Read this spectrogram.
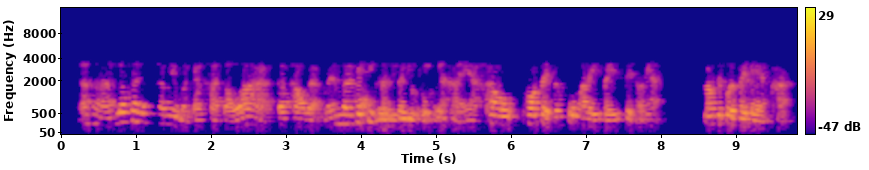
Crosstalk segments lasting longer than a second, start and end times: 3.6-5.7

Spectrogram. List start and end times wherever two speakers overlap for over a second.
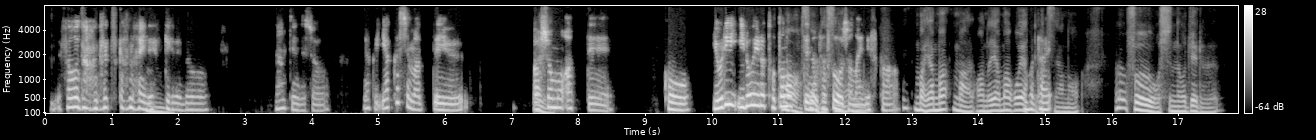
11.0-12.4

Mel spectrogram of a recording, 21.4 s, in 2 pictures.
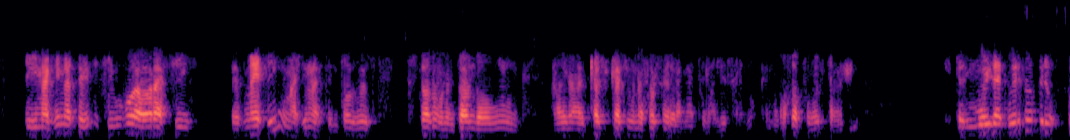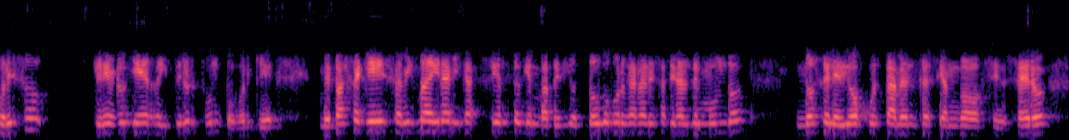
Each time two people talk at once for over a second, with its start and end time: none

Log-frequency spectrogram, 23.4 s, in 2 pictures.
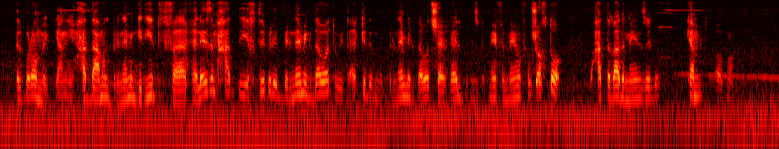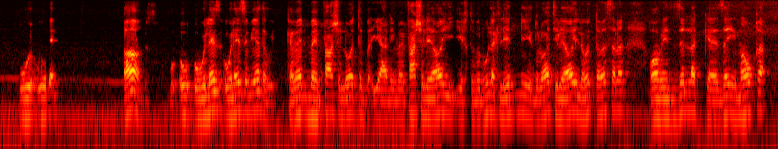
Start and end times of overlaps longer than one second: none

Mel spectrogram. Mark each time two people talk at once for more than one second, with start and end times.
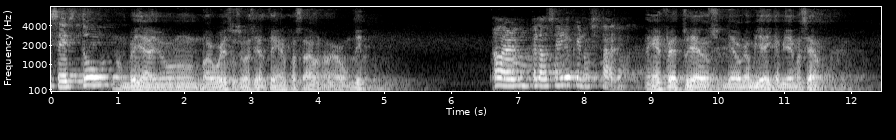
none

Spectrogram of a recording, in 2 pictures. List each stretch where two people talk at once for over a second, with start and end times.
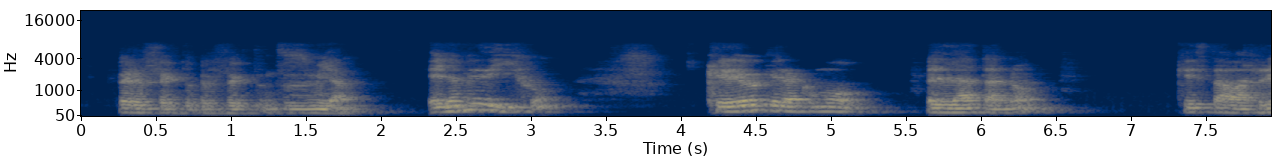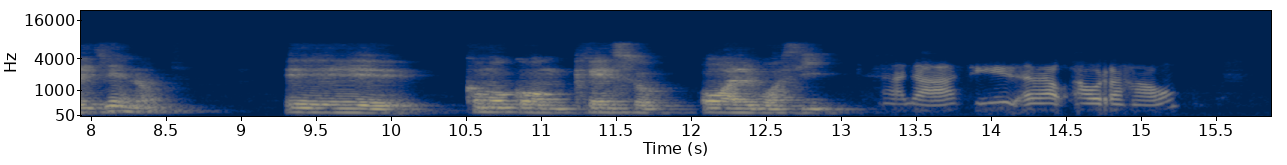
none

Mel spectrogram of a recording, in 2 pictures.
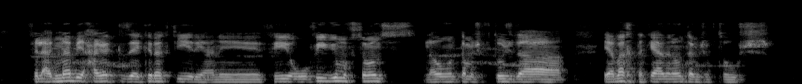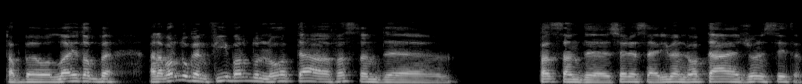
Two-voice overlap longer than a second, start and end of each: none

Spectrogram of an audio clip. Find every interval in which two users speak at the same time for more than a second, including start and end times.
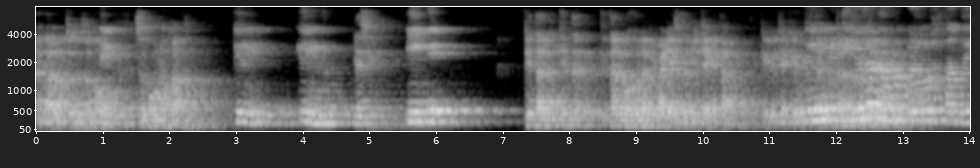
11.3-12.9

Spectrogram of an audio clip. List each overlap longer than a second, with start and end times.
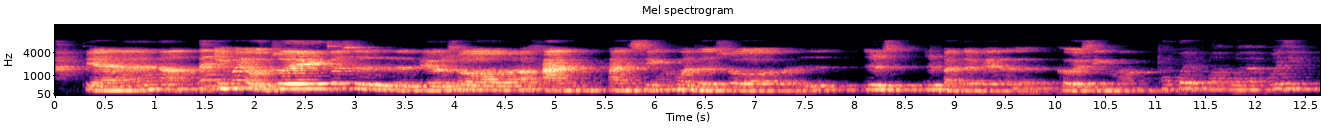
none

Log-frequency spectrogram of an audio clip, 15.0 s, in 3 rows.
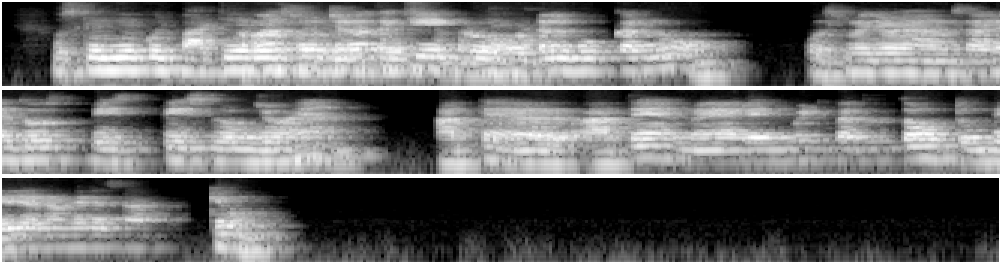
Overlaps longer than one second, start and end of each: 1.2-2.7

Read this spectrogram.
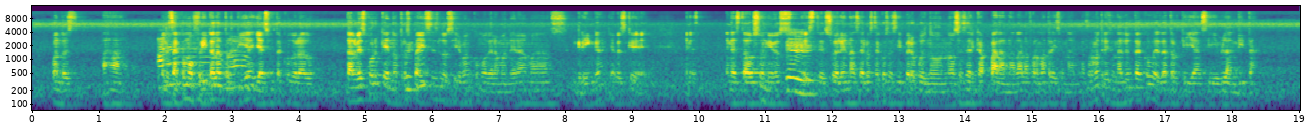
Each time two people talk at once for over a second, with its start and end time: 1.9-3.4

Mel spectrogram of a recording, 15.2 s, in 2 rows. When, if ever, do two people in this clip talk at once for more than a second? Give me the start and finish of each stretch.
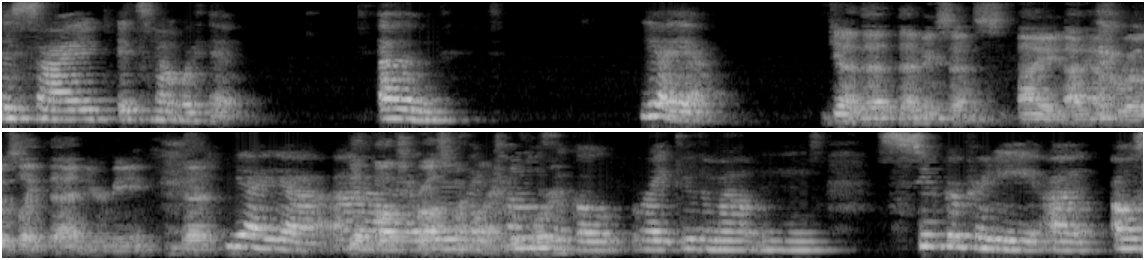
9.9-11.4

